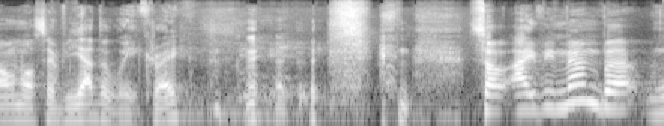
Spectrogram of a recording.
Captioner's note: laughs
